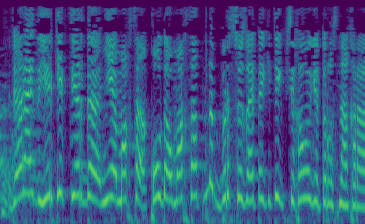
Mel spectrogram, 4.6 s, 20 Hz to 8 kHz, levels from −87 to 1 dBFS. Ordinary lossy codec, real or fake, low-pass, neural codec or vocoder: MP3, 32 kbps; real; 7.2 kHz; none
